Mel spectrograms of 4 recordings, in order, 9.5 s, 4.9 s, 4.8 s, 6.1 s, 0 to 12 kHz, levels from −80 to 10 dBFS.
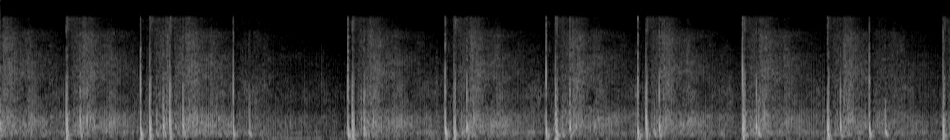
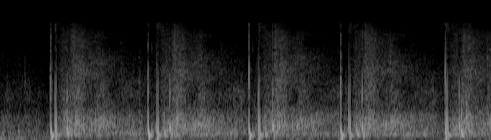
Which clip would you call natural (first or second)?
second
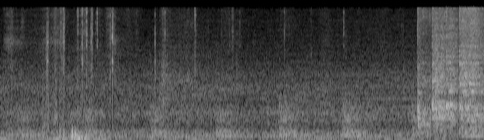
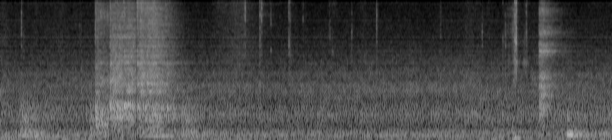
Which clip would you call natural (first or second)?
first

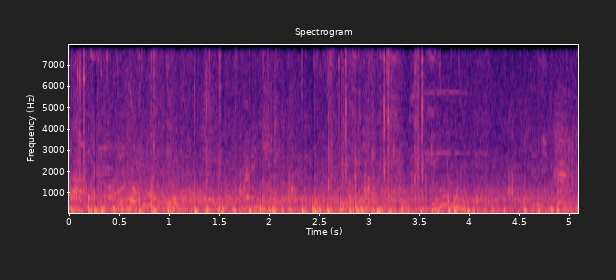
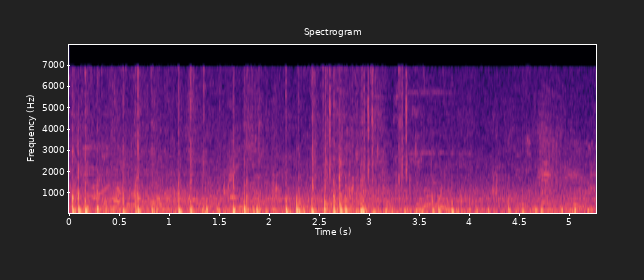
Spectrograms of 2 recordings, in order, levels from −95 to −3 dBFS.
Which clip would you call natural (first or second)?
first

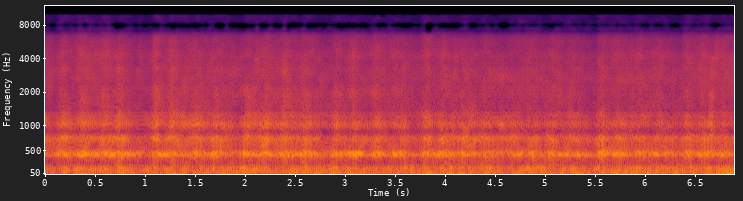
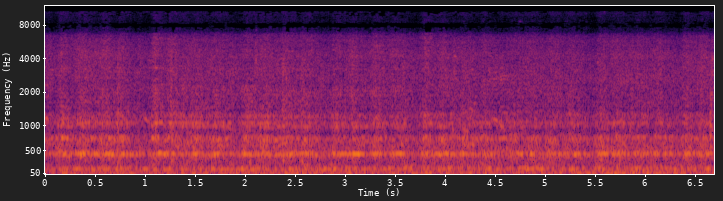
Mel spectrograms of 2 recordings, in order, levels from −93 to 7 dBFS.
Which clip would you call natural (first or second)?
second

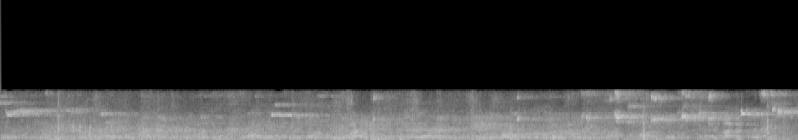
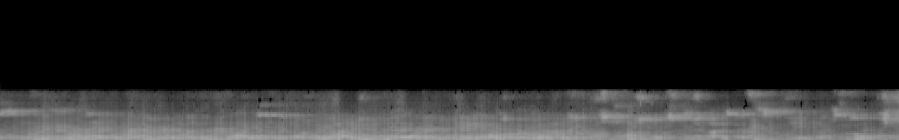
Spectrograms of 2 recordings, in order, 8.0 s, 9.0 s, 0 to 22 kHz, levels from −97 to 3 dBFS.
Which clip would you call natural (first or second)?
first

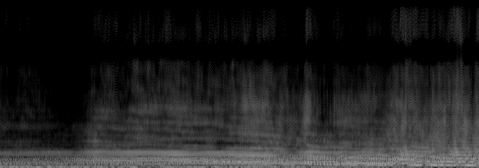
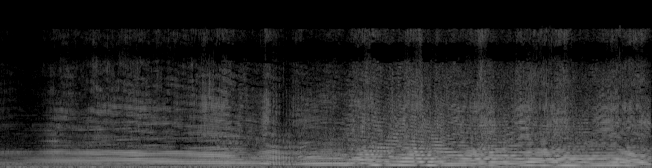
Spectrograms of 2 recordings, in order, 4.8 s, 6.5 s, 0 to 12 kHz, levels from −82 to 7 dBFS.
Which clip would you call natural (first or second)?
second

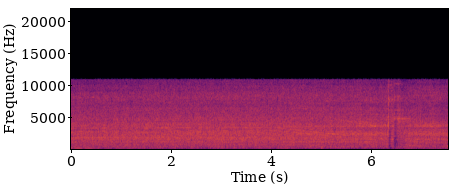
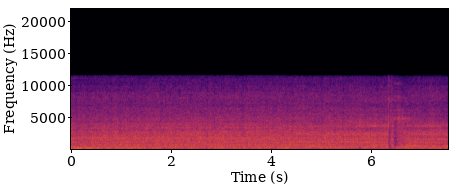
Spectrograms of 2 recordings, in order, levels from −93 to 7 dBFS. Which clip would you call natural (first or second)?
first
